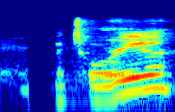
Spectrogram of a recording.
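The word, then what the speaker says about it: Meteora: older album um would be Lincoln Parks um voria that's how you say it um my favorite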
